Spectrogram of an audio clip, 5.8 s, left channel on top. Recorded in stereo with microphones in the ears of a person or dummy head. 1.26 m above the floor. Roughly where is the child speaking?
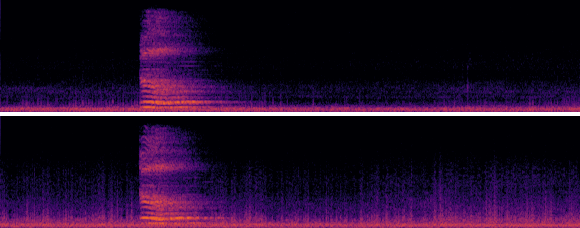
Right.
